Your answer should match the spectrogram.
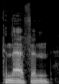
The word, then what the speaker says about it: Cynefin: It's pronounced Kinefin, but it's spelled Cynefin. And it goes through four stages: chaotic, complex, complicated, clear.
